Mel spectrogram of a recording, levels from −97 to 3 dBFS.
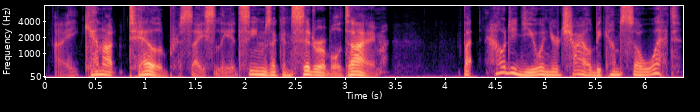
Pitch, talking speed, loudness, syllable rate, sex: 120 Hz, 180 wpm, -19 LUFS, 5.6 syllables/s, male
